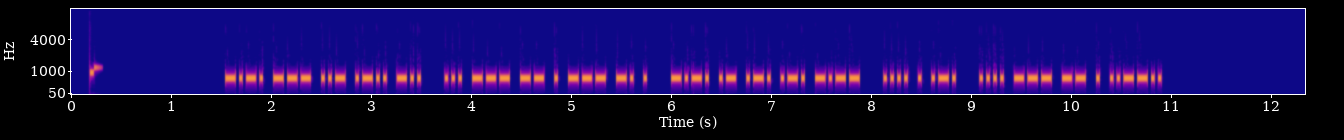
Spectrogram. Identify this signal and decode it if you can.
Morse code, heard as a keyed tone, about 34 wpm, 700 Hz. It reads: COULD SOMEONE CARRY HER HOME?
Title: Sentences from Top 1000 Words - Review Part 4 - 35wpm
